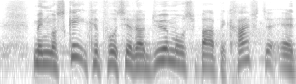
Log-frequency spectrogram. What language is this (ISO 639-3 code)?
dan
